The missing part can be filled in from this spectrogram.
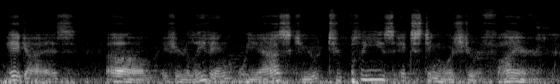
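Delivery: polite, friendly, courteous put-on host voice. Retelling addressing departing campers, in a put-on polite camp host voice. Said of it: "in my polite camp host voice".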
